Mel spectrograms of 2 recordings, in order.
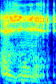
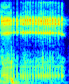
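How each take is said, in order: First: Piercingly high "ee" pig squeal; high squealed "ee", the higher version; very high chirp. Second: Squealed "ee", short of full height; vocal-fry squeal on "ee", the lower version; lower chirp attempt. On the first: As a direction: imitate their chirp, squealing as high as it goes. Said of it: "they go so fucking high up there". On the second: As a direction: imitate a pig-squeal chirp that can't get all the way up. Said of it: "sixty percent their pitch". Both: Shown as a demonstration.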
